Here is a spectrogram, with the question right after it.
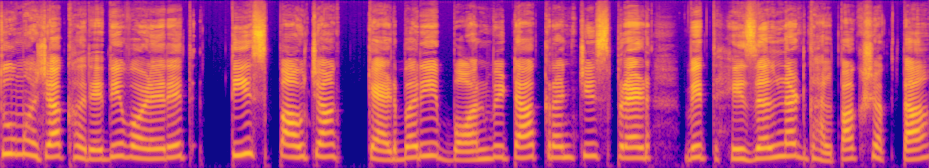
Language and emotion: Goan Konkani, neutral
